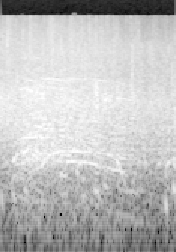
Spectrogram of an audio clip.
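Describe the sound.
A live studio audience applauds and cheers in a dense, steady wash of clapping that holds loud throughout, with voices talking over it.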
